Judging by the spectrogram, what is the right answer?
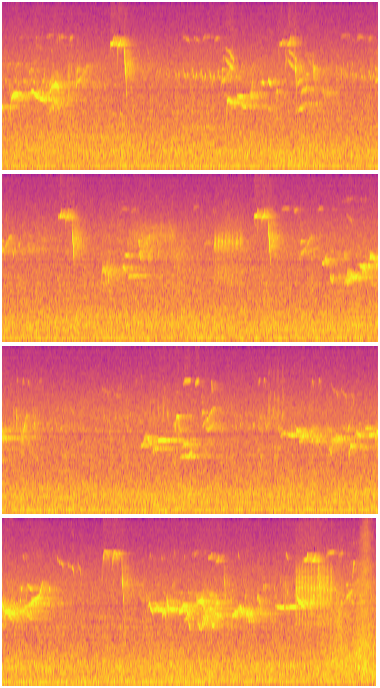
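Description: Wild songbirds calling and singing faintly: sharp, very high single notes every few seconds mixed with short warbling phrases, over a steady low hum.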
